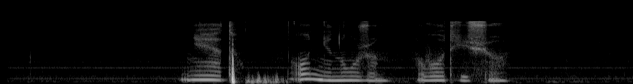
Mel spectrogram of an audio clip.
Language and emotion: Russian, sad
